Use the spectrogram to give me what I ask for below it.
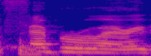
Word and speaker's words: February: There's an R in the middle of a February, but nobody ever uses it either, so you know.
